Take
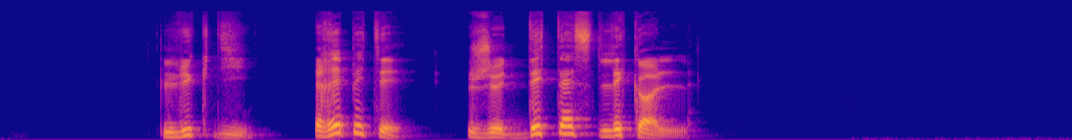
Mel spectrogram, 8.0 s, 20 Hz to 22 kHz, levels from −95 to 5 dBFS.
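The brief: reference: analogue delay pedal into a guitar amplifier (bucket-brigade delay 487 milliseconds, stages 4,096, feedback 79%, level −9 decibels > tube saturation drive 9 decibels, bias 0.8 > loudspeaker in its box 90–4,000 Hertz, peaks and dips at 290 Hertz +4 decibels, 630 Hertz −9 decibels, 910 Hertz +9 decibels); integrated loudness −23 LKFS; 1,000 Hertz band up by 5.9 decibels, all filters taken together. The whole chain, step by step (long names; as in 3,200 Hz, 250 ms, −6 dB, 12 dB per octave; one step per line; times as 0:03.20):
parametric band 1,000 Hz +5 dB
bucket-brigade delay 487 ms, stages 4,096, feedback 79%, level −9 dB
tube saturation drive 9 dB, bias 0.8
loudspeaker in its box 90–4,000 Hz, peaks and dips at 290 Hz +4 dB, 630 Hz −9 dB, 910 Hz +9 dB
level +5 dB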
